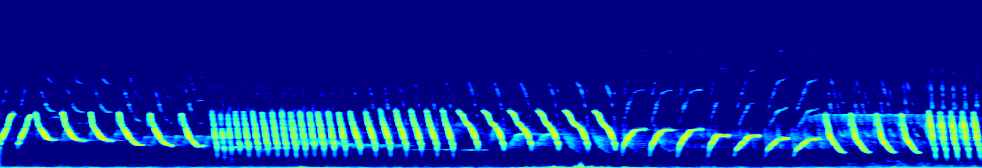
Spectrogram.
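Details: Canary song used as a lure for young canaries to sing often and roll long. Swooping whistled notes give way to a dense rapid roll, then slower slurred notes and another fast trill, with faint low knocks in the background.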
